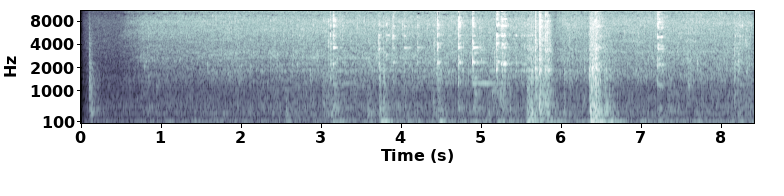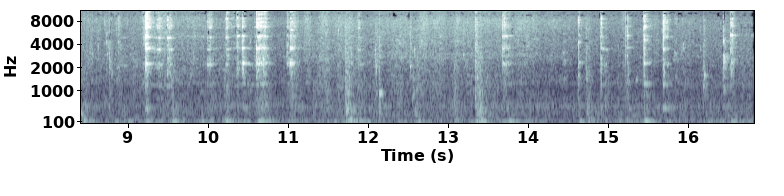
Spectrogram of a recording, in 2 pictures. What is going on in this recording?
start the waterflow, wash the dishes, stop water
